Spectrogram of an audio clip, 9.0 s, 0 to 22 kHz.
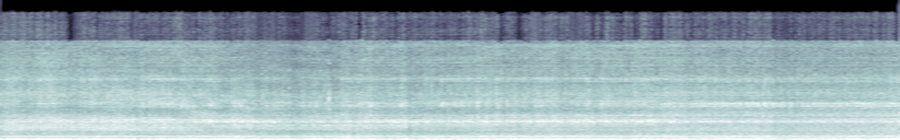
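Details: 4.3 V6 MerCruiser boat engine with new block, suspect rebuilt carburetor, new fuel pump and possible water in fuel, after fixing no-start: steady, even idle with smooth drone, no misses or knocks; normal idle.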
